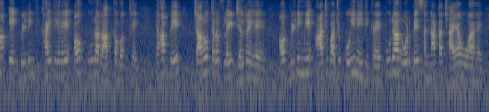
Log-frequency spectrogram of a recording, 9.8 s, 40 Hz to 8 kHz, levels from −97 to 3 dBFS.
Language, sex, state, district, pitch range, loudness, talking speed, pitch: Hindi, female, Bihar, Gopalganj, 200-235 Hz, -41 LUFS, 230 wpm, 220 Hz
